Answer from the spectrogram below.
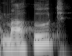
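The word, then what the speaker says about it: mahout: Is it is am I pronouncing this right? Mahoot which is Mahoot.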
